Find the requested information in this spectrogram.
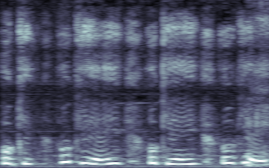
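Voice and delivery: put-on high, jittery okays from a scared kid; imitating a frightened child; nervous kid.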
